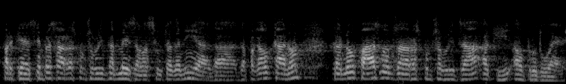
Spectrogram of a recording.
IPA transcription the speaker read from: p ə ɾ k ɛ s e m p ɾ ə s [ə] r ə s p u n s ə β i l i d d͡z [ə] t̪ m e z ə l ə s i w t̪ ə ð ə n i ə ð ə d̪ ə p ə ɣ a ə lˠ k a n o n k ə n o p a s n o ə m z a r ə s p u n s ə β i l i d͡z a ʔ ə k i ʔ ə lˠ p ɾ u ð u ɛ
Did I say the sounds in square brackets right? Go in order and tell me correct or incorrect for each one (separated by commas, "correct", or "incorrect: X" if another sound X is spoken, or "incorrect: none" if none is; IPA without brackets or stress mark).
incorrect: a, incorrect: a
